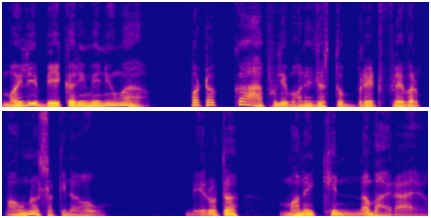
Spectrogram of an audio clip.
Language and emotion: Nepali, sad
